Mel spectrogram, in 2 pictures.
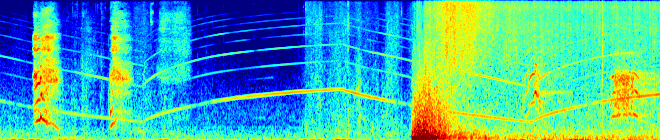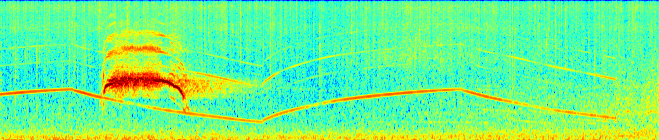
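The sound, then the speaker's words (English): An emergency vehicle siren of arriving paramedics and a rescue crew wails in slow rising and falling sweeps, while a sudden loud whooshing burst as a car catches fire breaks in partway through and leaves a rushing, crackling roar beneath it. “Just as the paramedics arrived, the car caught fire.”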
